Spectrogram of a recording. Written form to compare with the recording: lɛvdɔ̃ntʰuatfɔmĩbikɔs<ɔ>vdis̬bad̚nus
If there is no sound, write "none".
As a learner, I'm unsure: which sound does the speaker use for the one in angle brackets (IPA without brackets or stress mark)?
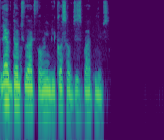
ɔ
